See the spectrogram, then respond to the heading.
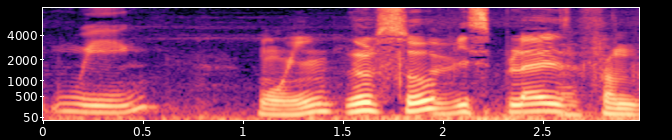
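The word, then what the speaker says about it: Nguyễn: How you say it then? Nguyen? Not Nguyen, Nguyen.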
